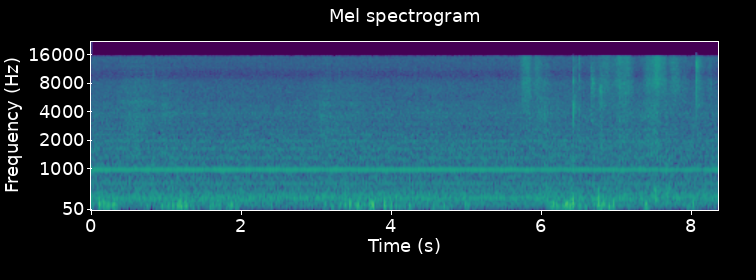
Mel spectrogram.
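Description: Quiet room tone with a faint steady high whine, and a few soft taps and rustles from a shrink-wrapped Blu-ray steelbook case being handled and turned over, with a small cluster of them between six and seven seconds in.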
